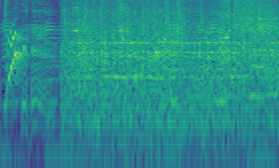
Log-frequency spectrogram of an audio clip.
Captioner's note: grunts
